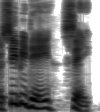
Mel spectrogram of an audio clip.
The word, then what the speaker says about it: CBDC: So CBDC is how I'm going to pronounce it. CBD, like the miracle drug in cannabis, with a C at the end.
